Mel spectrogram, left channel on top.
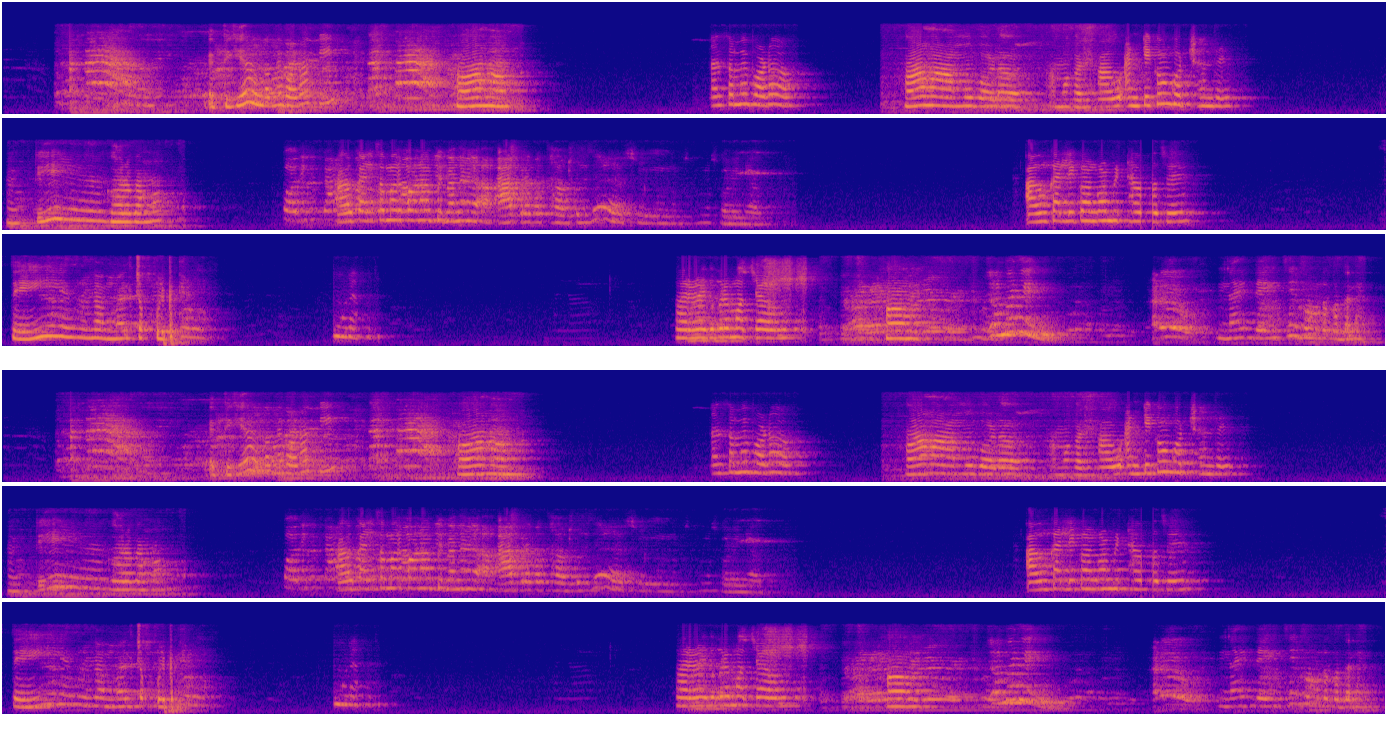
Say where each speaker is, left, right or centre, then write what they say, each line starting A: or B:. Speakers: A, on the left; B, on the left.
A: <inaudible> ଏତିକି ଆଉ
B: ତମେ
A: <unintelligible>
B: ବଡ କି?
A: ହଁ ହଁ।
B: ତାହାଲେ ତମେ ବଡ?
A: ହଁ ହଁ, ମୁଁ
B: ହୁଁ
A: ବଡ
B: ହୁଁ
A: ଆମ ଘରେ।
B: ଆଉ ଆଣ୍ଟି କଣ କରୁଛନ୍ତି?
A: ଆଣ୍ଟି ଘର କାମ।
B: ଆଉ କାଲି ତମର କଣ ହଉଛି ମାନେ ଆପରେ କଥା ହଉଥିଲି। <unintelligible> ଆଉ କାଲି କଣ କଣ ମିଠା ହଉଛେ?
A: ସେଇ ନର୍ମାଲ ଚକୁଳି ପି
B: <unintelligible> ଭଲ ଘାରେ ରହିକି ପୁରା ମଯା ଆଉ।
A: <unintelligible> <inaudible> ନାଇଁ ଦେଇଛି ବନ୍ଦ କରିଦେଲା।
